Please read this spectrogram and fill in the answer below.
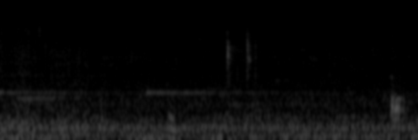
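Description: Quiet outdoor background noise with two short, high clicks a little past two seconds in.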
